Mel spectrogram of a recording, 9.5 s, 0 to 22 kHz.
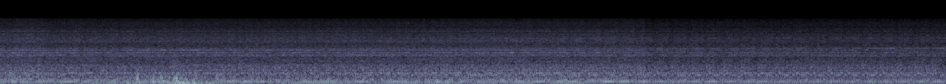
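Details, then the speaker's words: Ford E350 Econoline 6.0 Power Stroke diesel van at cold start after a jump from another vehicle, idling steadily with no smoke; it has a cylinder 5 misfire code, with hesitation and power loss above 40 mph. "never had cloud of smoke out of exhaust pipe even on cold start it sounds good takes off nicely"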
